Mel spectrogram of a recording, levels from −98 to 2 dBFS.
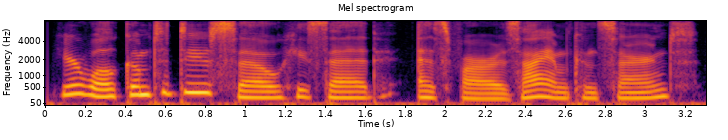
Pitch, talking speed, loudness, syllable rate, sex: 205 Hz, 235 wpm, -17 LUFS, 5.7 syllables/s, female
